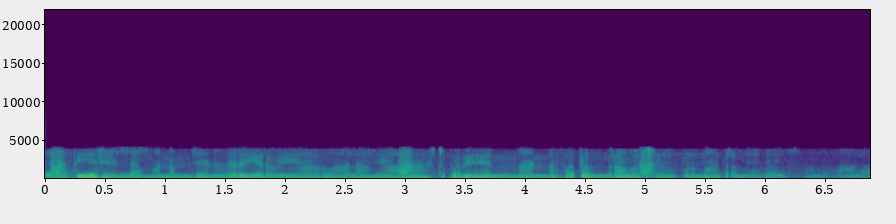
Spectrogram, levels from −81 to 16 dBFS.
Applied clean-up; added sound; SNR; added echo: none; Brass instrument; 10 dB; none.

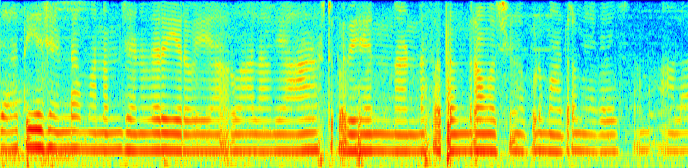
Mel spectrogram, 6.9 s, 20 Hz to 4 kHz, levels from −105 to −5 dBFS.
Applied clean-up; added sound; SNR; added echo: none; none; none; none.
